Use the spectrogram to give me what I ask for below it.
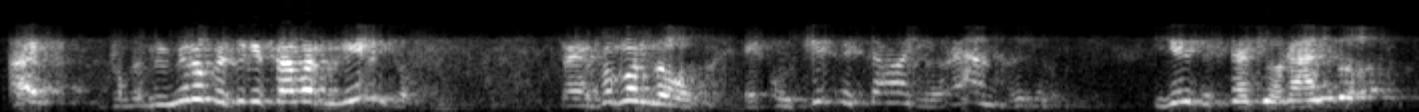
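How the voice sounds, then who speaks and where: A woman, giving a lively church testimony and acting out the dialogue as she tells it. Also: high-pitched, fairly quick. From Peru. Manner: animated storyteller acting out dialogue. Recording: tinny phone-like line with faint noise.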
